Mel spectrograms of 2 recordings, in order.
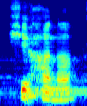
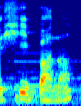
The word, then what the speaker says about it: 火花: And I'm not really sure about Japanese learners, but for native Japanese people, hihana sounds really wrong. So we changed it to hibana, so that it sounds a bit more natural. And also maybe same thing happened to hanabi.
